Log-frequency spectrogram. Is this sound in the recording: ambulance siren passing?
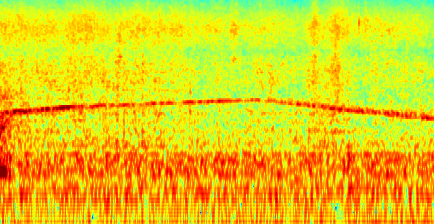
yes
